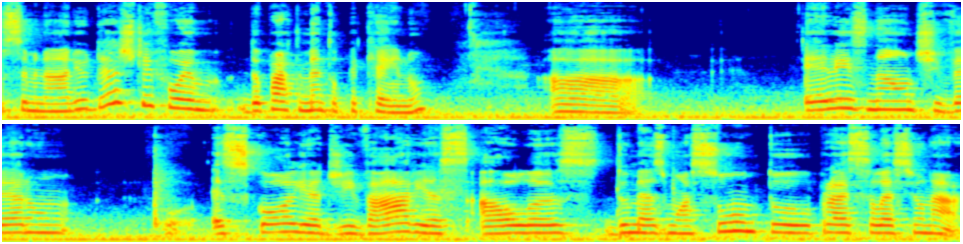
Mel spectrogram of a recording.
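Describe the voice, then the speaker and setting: A somewhat breathy woman in an American accent, very slow pace, ordinary pitch variation, audible room echo. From US, Virginia. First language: English (speaking Portuguese). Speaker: music professor. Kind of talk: lecture. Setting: video recording from her classroom. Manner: hesitant, with frequent fillers.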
